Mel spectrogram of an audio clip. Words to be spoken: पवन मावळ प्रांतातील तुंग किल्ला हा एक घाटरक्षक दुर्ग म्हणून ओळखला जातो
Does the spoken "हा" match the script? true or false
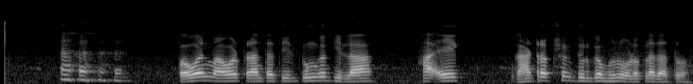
true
